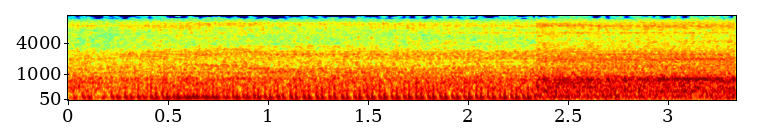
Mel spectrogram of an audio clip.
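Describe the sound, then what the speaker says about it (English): A 2024 KTM Duke 790 parallel twin engine idles with a steady, low mechanical rumble, close and even throughout, growing a little fuller near the end, with no talking. "This is a parallel twin engine"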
